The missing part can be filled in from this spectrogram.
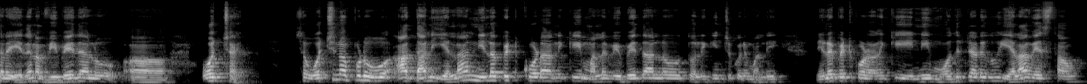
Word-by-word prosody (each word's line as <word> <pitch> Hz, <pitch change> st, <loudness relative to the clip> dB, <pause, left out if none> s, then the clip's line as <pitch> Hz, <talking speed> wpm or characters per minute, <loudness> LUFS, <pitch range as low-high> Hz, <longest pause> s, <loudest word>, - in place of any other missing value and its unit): తన 145 Hz, -, +4 dB
ఏదైనా 150 Hz, 0 st, +1 dB
విభేదాలు 145 Hz, +4 st, +3 dB, 0.4 s
ఆహ్, 105 Hz, -1 st, 0 dB, 0.5 s
వచ్చాయి. 170 Hz, 0 st, 0 dB, 0.6 s
సో -, -, -6 dB
వచ్చినప్పుడు 210 Hz, +5 st, +2 dB, 0.3 s
ఆహ్, 155 Hz, -, +4 dB
దాన్ని 345 Hz, 0 st, +3 dB
ఎలా -, -, +2 dB
నిలబెట్టుకోడానికి 190 Hz, -, +1 dB
మళ్ళీ 145 Hz, -, -1 dB
విభేదాలను 145 Hz, +2 st, +1 dB, 0.2 s
తొలగించుకొని 135 Hz, 0 st, -7 dB
మళ్ళీ 110 Hz, +3 st, -6 dB, 0.5 s
నిలబెట్టుకోడానికి 150 Hz, -3 st, -1 dB, 0.2 s
నీ 140 Hz, -, 0 dB, 0.2 s
మొదటి 125 Hz, +8 st, -4 dB
అడుగు 165 Hz, -1 st, -3 dB, 0.2 s
ఎలా -, -, +4 dB
వేస్తావు? 145 Hz, -4 st, -2 dB
150 Hz, 115 wpm, -21 LUFS, 135-170 Hz, 0.6 s, తన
